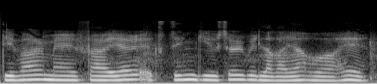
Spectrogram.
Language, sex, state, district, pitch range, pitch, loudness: Hindi, female, Arunachal Pradesh, Papum Pare, 195-210 Hz, 200 Hz, -14 LUFS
